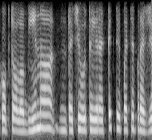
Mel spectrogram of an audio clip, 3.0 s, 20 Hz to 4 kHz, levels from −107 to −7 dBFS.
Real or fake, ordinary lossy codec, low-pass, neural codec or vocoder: fake; Opus, 24 kbps; 3.6 kHz; codec, 16 kHz, 4 kbps, X-Codec, HuBERT features, trained on balanced general audio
